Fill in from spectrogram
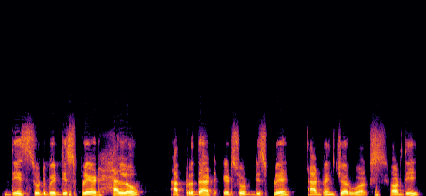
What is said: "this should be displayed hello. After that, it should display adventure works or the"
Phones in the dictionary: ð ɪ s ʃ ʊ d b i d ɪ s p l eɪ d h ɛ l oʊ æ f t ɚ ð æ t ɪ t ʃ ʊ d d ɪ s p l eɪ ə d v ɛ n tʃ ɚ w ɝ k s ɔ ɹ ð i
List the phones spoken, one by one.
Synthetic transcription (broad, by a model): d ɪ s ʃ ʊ d b i d ɪ s p l eɪ d h ɛ l oʊ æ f t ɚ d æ t ɪ t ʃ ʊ d d ɪ s p l eɪ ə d b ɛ n tʃ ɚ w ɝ k s ɔ ɹ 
